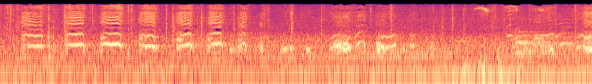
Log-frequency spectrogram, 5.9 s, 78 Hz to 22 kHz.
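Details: Short-legged Jack Russell Terrier puppies born 04/10/12 give high, thin whimpers and squeaky yips in quick succession.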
